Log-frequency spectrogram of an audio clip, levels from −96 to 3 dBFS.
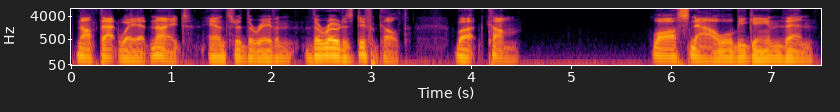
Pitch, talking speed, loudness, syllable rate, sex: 95 Hz, 150 wpm, -20 LUFS, 4.7 syllables/s, male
